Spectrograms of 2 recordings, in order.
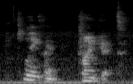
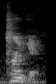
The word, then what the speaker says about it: Tlingit: Tlingit. Yes, Tlingit. Tlingit. Because that T is silent.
